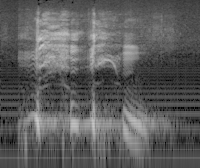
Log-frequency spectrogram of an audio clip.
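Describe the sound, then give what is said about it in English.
A man coughs forcefully in a short fit, three or four harsh, raspy bursts in quick succession, fairly loud, with no talking. “Oh, excuse me, please. All right, had to do a powerful one there.”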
